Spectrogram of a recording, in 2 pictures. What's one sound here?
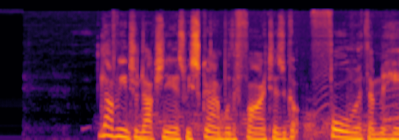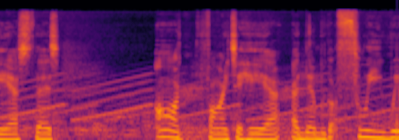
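Loud, punchy electronic game music plays with a pounding bass beat.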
